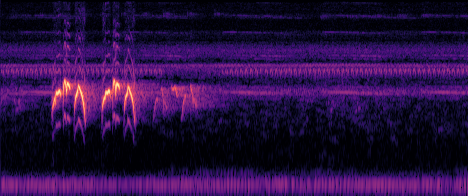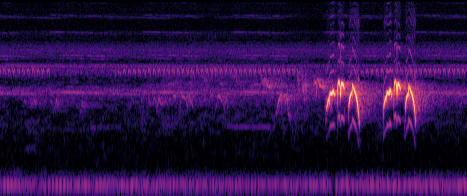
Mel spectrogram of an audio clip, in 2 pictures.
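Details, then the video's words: Sooty-headed bulbul calling loudly with a rival arriving: two bursts of paired, sharp bubbly notes, separated by about six seconds of quiet with only a steady high hum and low rumble. "Suara buRung kutilang ribut memanggil!!!! lawan pun datang."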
